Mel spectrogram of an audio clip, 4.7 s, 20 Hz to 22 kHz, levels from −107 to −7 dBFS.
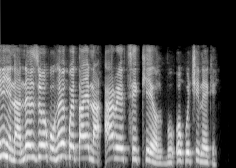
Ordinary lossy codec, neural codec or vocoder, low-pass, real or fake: MP3, 64 kbps; none; 7.2 kHz; real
